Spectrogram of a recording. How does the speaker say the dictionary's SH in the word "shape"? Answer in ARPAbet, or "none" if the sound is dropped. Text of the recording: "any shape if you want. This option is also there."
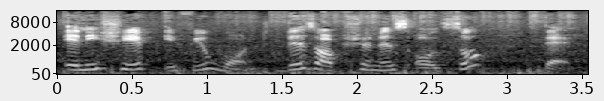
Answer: SH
